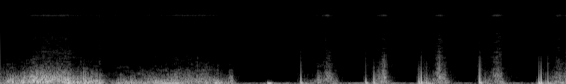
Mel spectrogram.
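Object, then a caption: Small wooden hemisphere. A small, solid light-wood half sphere is held between the fingers and worked with long glitter acrylic nails. First comes a dense, low, rubbing scratch with a faint steady high whine above it. Then it turns into a run of quick, dry, dull taps with bright clicky tips, each dying away almost at once.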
